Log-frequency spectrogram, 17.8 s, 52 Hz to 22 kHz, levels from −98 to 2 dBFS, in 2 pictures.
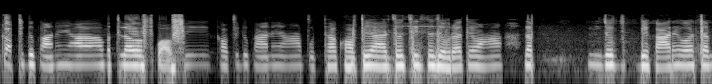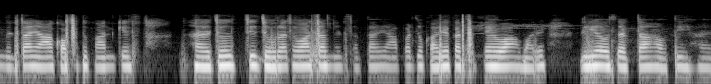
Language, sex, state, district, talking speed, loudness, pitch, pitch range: Hindi, female, Chhattisgarh, Bilaspur, 170 wpm, -15 LUFS, 185 Hz, 180-195 Hz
